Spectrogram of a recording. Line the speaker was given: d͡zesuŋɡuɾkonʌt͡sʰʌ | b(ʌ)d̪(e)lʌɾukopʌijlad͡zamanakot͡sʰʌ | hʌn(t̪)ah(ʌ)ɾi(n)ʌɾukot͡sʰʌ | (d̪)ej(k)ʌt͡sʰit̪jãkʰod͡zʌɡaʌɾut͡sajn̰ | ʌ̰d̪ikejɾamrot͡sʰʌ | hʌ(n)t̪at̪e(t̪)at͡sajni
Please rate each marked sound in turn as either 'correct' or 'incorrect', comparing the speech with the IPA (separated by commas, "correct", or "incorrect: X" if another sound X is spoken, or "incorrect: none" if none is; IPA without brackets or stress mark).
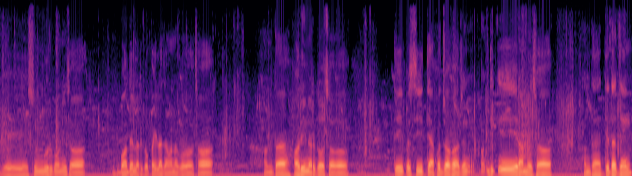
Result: correct, correct, correct, correct, correct, incorrect: t̪, incorrect: p, correct, correct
